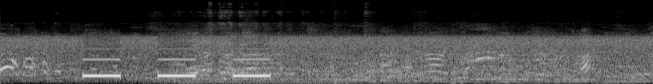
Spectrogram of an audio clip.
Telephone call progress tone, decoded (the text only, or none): busy tone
